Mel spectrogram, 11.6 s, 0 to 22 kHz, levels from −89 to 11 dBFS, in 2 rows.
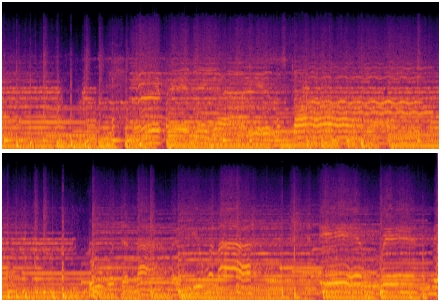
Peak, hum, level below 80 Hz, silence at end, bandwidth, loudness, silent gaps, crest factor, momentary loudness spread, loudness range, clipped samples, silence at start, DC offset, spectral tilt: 0 dBFS; none; -18 dBFS; 0 s; 11.5 kHz; -10 LUFS; none; 10 dB; 3 LU; 2 LU; 0.4%; 0 s; under 0.1%; -8.5 dB/octave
